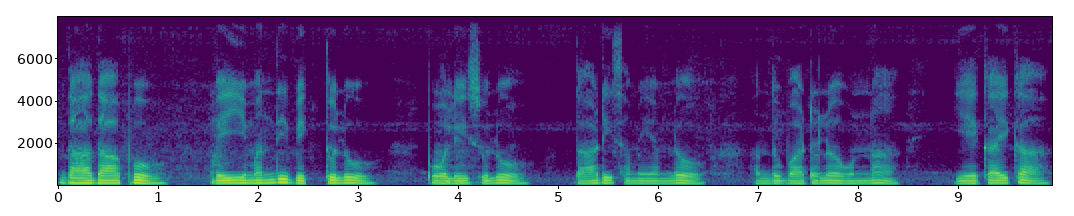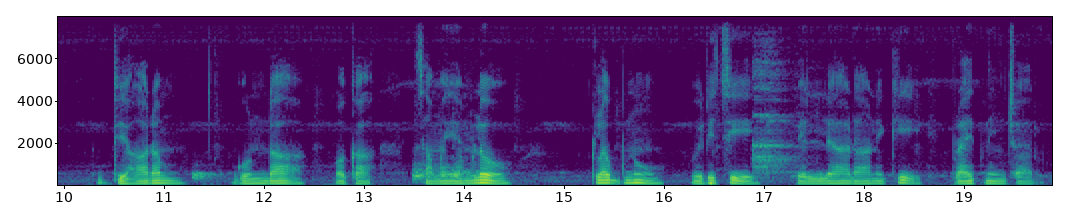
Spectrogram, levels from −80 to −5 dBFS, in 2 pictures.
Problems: background sounds at intervals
